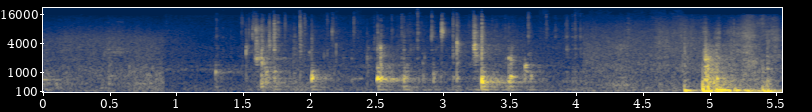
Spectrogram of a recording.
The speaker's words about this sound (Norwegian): The cream rises to the top and I scrape that off into a jug and then pour the cream into the churn. Now I tend to pour it at quite a height so that it aerates, so that it turns quicker.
